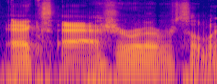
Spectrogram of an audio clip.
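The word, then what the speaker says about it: X Æ A-12: So, yeah, So the name is X Ash. 12. A-12 is silent.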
